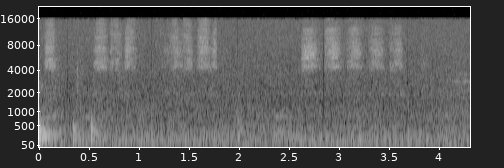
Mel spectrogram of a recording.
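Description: Marker pen writing on a whiteboard, faint: a few quick strokes about a second in and a longer run of strokes near three seconds.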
